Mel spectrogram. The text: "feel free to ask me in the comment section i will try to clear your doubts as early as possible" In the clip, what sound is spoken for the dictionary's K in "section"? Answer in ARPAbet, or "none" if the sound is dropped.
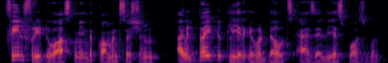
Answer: none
